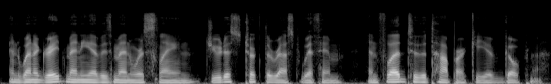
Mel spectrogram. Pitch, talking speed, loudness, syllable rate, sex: 100 Hz, 250 wpm, -21 LUFS, 5.7 syllables/s, male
